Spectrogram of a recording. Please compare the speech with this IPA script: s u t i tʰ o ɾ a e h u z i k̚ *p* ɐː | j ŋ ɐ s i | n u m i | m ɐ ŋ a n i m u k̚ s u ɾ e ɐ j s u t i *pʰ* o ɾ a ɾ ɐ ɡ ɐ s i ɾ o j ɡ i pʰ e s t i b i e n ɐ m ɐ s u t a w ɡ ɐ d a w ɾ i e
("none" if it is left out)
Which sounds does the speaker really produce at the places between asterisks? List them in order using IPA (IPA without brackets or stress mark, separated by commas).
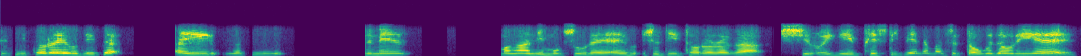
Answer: t, tʰ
